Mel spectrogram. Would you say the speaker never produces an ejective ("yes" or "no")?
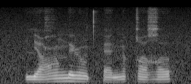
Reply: no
